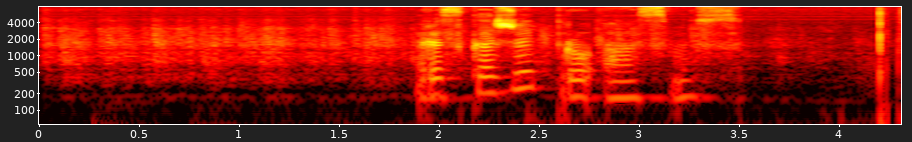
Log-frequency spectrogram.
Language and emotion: Russian, neutral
